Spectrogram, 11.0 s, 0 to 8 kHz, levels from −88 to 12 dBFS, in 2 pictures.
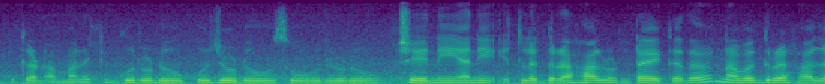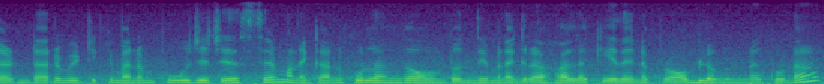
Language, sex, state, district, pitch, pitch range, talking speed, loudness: Telugu, female, Andhra Pradesh, Anantapur, 190 Hz, 185-200 Hz, 140 wpm, -16 LUFS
